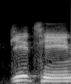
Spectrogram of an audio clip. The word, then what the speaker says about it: guillotine: haven't heard about it french word strange pronunciation you don't really pronounce the else guillotine it was a huge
